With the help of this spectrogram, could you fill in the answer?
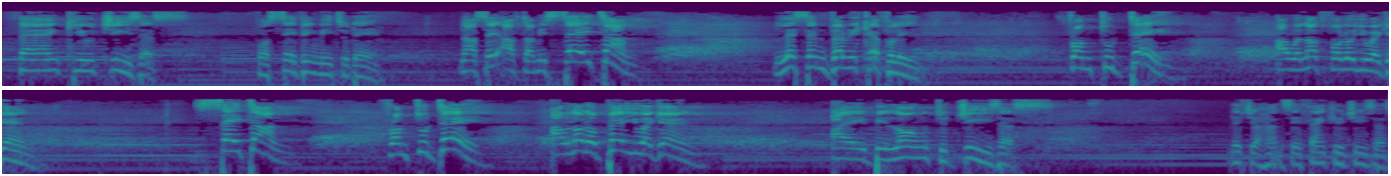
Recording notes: Preached at the First Love Church Love Celebration Service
